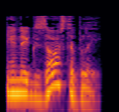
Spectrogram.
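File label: "inexhaustibly", British English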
